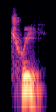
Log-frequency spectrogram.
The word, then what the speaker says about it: chui: associated with the lungs Chui pronounced like Chui with a forceful exhale which is also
